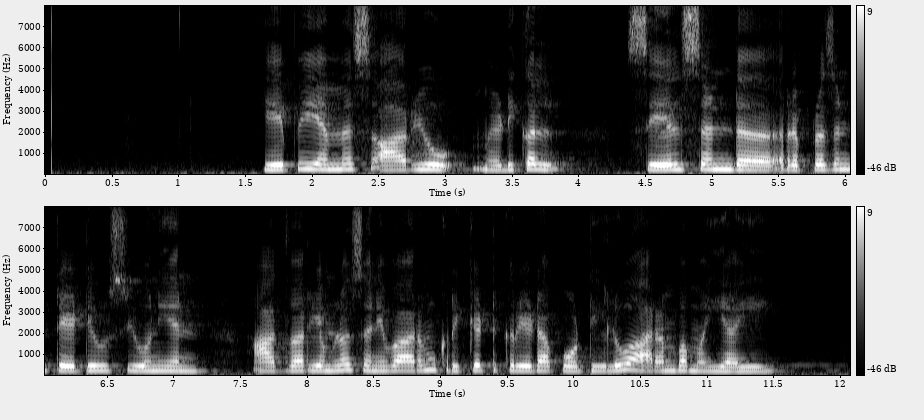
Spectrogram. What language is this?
Telugu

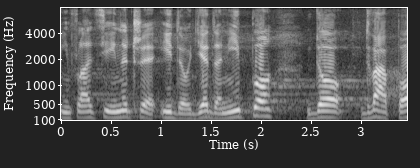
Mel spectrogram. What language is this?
Serbian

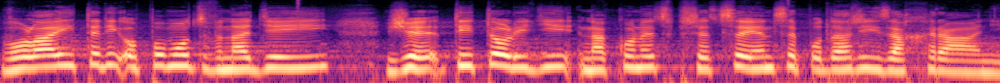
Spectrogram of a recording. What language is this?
Czech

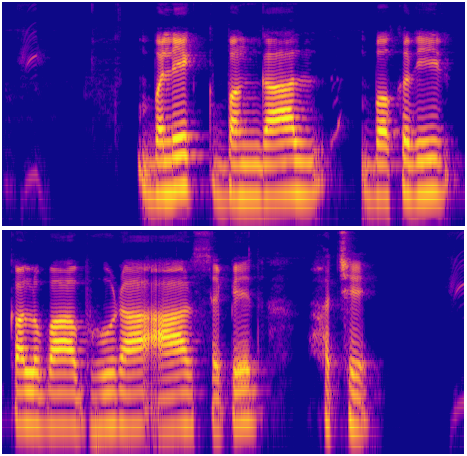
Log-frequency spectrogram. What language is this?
Magahi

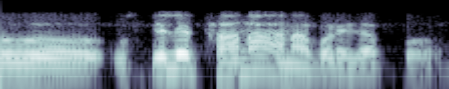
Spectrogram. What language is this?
Hindi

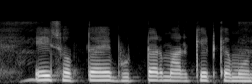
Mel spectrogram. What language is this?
Bangla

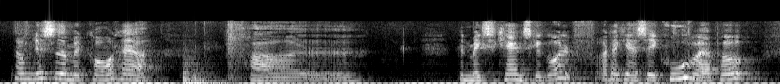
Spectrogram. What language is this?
Danish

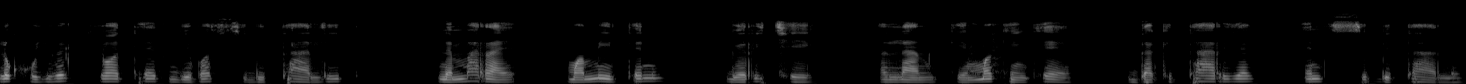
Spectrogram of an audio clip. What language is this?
Kalenjin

